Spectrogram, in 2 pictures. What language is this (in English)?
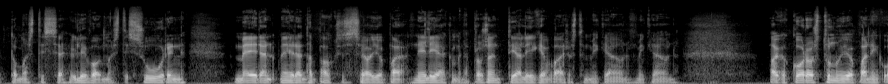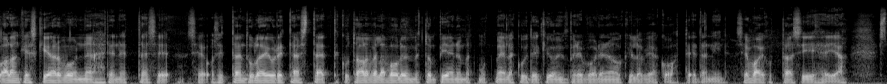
Finnish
